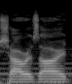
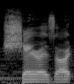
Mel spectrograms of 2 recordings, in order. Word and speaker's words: Scheherazade: of a woman named Charizard, so it's like when I see her name, I think that, but her name is Scheherazade. It's spelled exactly the same, except where the ER is, it's an AR.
